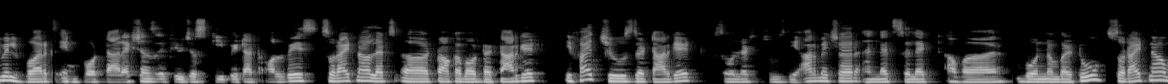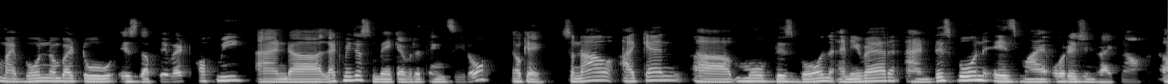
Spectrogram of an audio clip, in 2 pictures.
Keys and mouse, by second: 6.2 click, 8.7-10.4 drag, 13.3 click, 15.1-16.7 drag, 17.8-19.6 drag, 20.0 middle drag.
